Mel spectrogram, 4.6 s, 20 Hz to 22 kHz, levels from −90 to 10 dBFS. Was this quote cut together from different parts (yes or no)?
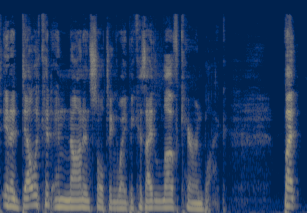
no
